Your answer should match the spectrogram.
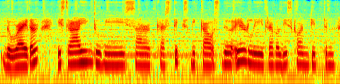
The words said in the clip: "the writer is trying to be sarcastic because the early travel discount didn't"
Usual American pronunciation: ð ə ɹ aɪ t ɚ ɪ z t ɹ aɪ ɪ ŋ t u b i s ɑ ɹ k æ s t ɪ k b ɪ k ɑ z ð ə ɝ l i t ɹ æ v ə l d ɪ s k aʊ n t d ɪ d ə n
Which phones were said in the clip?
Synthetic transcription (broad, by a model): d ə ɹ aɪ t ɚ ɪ s t ɹ aɪ ɪ ŋ t u b i s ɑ ɹ k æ s t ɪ k b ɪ k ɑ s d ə ɝ l i t ɹ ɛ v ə l d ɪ s k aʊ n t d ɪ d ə n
